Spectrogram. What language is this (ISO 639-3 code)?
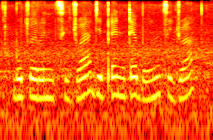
tsn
